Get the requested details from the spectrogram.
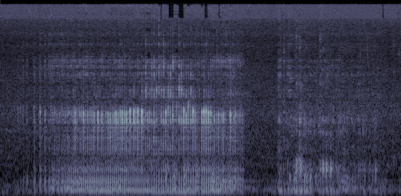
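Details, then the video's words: Deep, rattling snore from a sleeping English Bulldog, building up and holding for about two seconds, then fading into softer snuffling breaths. "Gracioso Perro bulldog roncando"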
